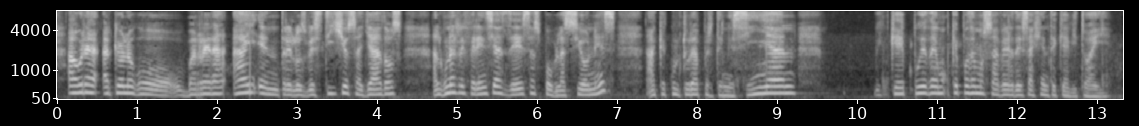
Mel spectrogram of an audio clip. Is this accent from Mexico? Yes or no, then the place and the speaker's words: yes; Mexico; somos como mexicanos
